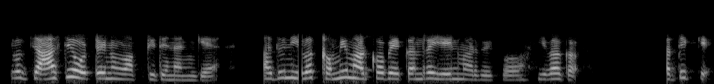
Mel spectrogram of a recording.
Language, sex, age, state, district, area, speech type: Kannada, female, 18-30, Karnataka, Chikkaballapur, rural, conversation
